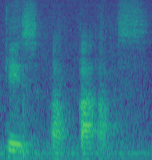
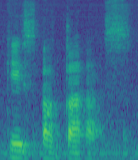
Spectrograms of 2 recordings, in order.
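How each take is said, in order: No difference in how they are said.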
